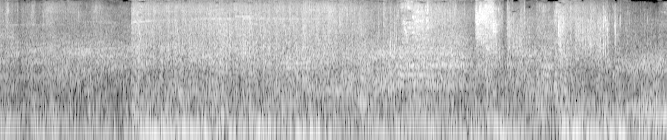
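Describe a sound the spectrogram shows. Heavy guns fire rapidly.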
